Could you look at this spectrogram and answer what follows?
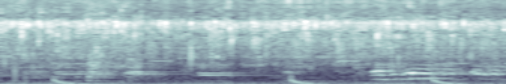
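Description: Food frying in a hot pan on a gas stove, a loud, continuous sizzle and spatter close by, with brief voices and low sounds mixed in.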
